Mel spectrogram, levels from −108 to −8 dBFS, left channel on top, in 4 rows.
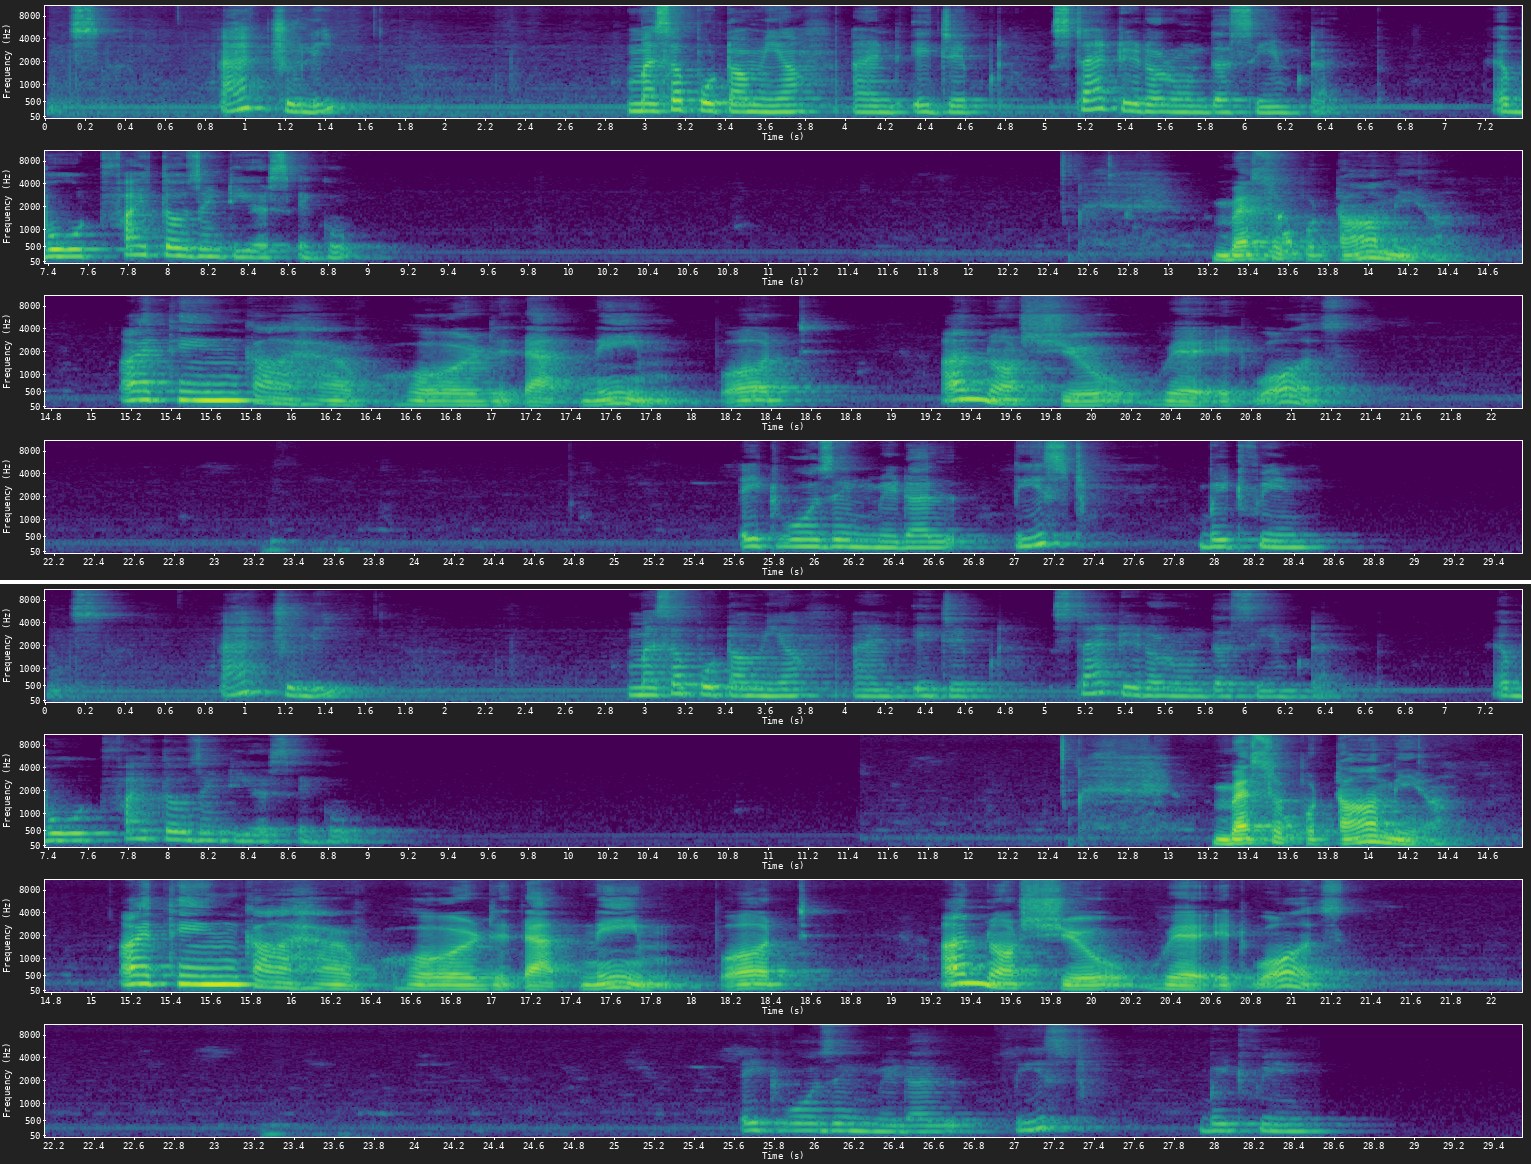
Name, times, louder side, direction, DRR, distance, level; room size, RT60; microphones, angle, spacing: voice 1, 0.0-1.9 2.3-6.5 7.2-8.9 13.5-13.6 25.6-26.7 27.0-27.3 27.9-28.5, left 5 dB, 70° left, 0.4 m, -35 dB
voice 2, 12.6-14.4 15.1-18.5 19.2-21.2, right 4 dB, 40° right, 0.3 m, -28 dB
5.5 x 5.1 x 4.7 m
head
